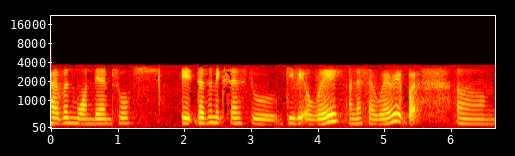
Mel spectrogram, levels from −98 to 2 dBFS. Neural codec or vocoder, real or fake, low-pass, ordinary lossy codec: none; real; 3.6 kHz; AAC, 16 kbps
